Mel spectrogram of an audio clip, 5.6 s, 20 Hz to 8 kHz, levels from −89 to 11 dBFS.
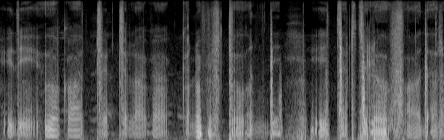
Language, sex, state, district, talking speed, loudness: Telugu, male, Andhra Pradesh, Sri Satya Sai, 120 wpm, -23 LUFS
